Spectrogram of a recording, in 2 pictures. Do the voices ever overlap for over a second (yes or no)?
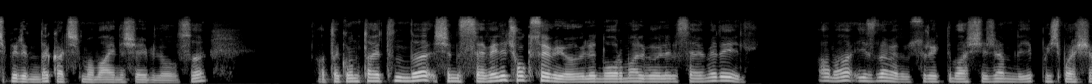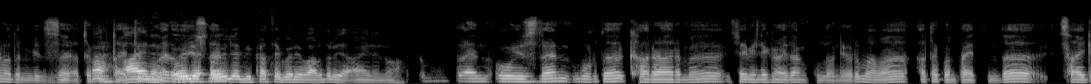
yes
